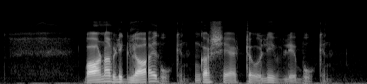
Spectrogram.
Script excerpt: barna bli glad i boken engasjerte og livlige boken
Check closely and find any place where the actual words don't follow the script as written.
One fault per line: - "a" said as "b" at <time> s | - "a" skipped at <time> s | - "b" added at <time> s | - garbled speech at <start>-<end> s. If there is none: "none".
none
